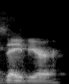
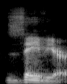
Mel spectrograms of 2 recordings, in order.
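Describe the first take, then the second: First: The name begins with an 'eks' sound. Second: The name begins with a 'z' sound. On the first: The speaker calls it wrong. "make sure that we're not calling it Xavier" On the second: The speaker calls it right. "It is just Xavier"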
